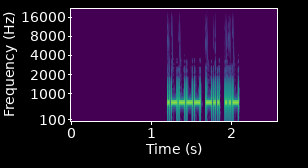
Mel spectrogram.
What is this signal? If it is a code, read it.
Morse code, heard as a keyed tone, about 50 wpm, 700 Hz. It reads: 1DU
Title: Three Challenging Letter-Number Combinations 50wpm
